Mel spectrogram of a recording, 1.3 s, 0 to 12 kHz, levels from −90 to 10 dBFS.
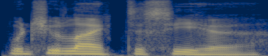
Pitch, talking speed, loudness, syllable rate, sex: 130 Hz, 270 wpm, -18 LUFS, 4.6 syllables/s, male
